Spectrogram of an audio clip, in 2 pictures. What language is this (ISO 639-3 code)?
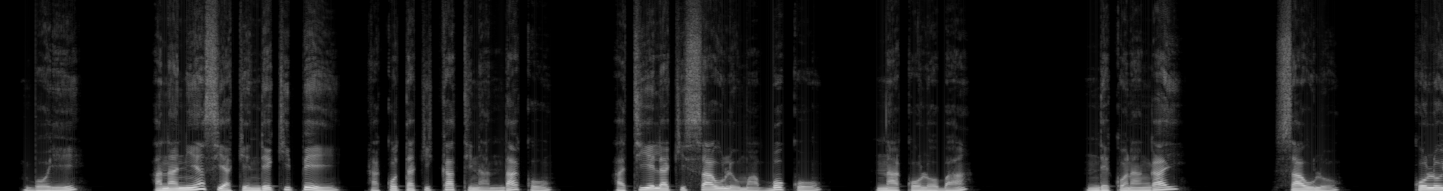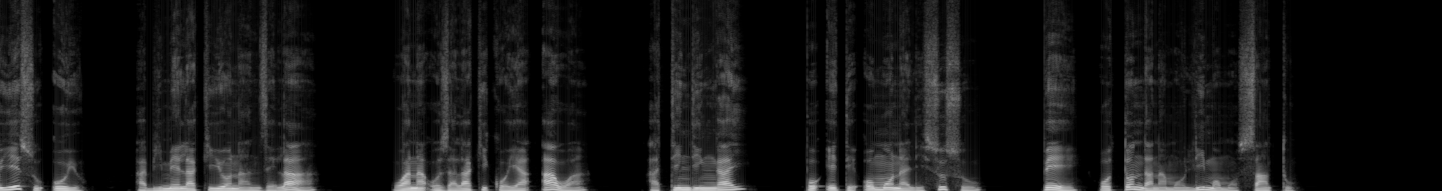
lin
